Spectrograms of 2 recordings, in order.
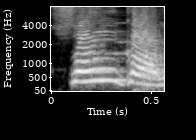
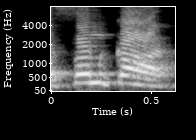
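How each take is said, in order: First: संकार said "sangkaar"; nasal ng sound. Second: संकार said "san-kaar"; tongue-tip n in संकार; wrong n sound. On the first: Teacher models the educated reading, संकार with ng. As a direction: back ng before का in संकार. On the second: Teacher shows a common misreading, संकार with plain n. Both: Shown as a demonstration. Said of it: "लेकिन सबको नहीं पढ़ेगा".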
